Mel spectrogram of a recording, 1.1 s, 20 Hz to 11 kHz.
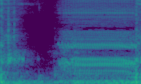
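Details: A CLAIRE S BP-A25 wearable electric breast pump, newly unboxed and switched between its modes, runs with a steady mechanical whir and ratcheting motor hum.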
